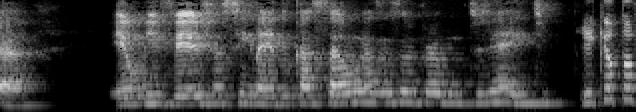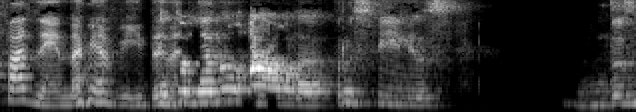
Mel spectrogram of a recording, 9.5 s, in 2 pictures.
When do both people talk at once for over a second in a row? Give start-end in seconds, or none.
none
